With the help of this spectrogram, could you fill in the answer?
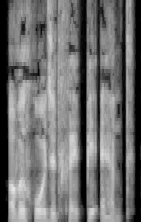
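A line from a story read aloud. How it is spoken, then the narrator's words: Snort. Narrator (Russian): хмыкнул Лёкин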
